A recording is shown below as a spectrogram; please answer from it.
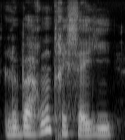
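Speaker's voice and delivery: usual speaking voice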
